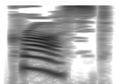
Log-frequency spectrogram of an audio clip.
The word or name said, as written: crossed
